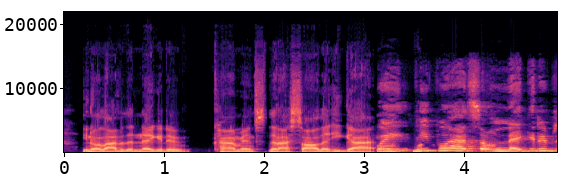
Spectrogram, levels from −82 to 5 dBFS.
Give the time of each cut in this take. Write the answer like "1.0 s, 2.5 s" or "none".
2.0 s, 3.1 s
